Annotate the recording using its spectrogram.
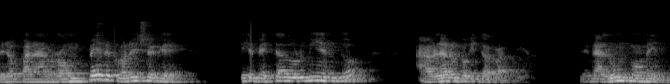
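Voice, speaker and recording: In a room with audible echo, a man with a fairly high voice speaks in a dark, mellow, somewhat breathy tone, his loudness swinging widely while his pitch varies normally. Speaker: professor teaching a workshop. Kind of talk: online workshop lecture. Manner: slow.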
